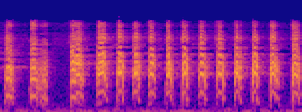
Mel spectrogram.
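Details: A red junglefowl hen calls with two spaced, rasping clucks, a short gap, then a brisk chain of harsh, clipped notes delivered roughly every quarter second, strong and near.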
